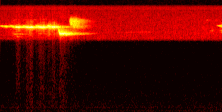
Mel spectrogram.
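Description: A Black-throated Green Warbler's song: high, thin buzzy notes held level, dipping lower, then ending on a brighter higher buzz, all within two seconds, then quiet.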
